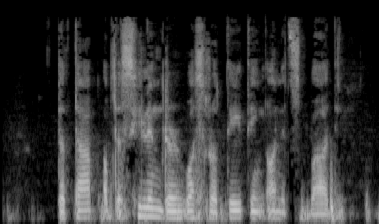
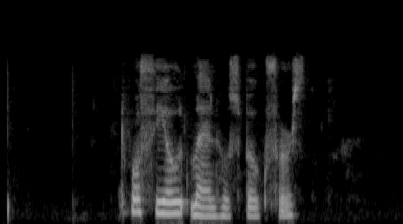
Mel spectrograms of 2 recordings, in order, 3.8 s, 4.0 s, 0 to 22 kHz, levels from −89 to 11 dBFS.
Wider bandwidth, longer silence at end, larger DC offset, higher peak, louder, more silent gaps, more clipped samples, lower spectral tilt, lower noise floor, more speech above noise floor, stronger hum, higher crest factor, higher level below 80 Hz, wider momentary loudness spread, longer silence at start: first, 16 kHz vs 8.2 kHz; second, 0.1 s vs 1 s; neither; first, -2 dBFS vs -14 dBFS; first, -18 LUFS vs -29 LUFS; neither; neither; about the same, -4.5 dB/octave vs -5.5 dB/octave; second, -50 dBFS vs -80 dBFS; second, 33 dB vs 52 dB; neither; about the same, 16 dB vs 18 dB; first, -50 dBFS vs -70 dBFS; second, 6 LU vs 12 LU; second, 0.05 s vs 1.2 s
